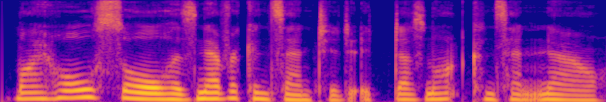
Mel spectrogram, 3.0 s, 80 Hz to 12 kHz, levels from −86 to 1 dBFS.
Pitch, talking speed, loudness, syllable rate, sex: 185 Hz, 220 wpm, -17 LUFS, 5.5 syllables/s, female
